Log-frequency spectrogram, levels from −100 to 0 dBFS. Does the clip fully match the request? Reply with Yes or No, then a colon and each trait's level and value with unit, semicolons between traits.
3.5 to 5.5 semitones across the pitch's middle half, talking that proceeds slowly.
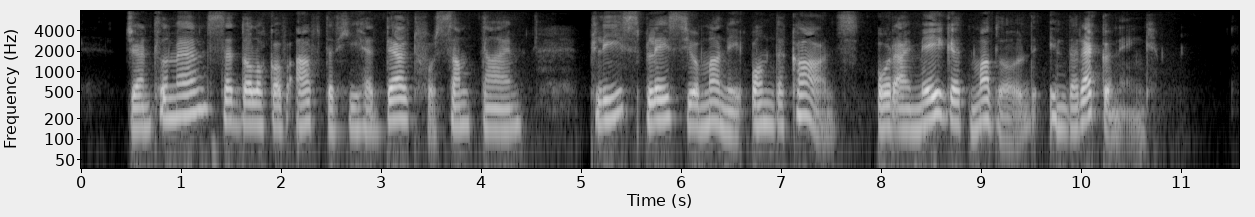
Yes: average, 4.4 semitones; slow, 130 wpm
